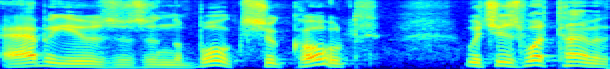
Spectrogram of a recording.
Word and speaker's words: Sukkot: How do you pronounce it? Sukkot. Sukkot.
